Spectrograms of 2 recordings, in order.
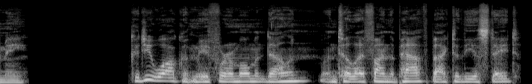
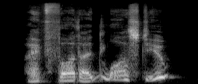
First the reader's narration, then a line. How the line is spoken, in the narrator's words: he choked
